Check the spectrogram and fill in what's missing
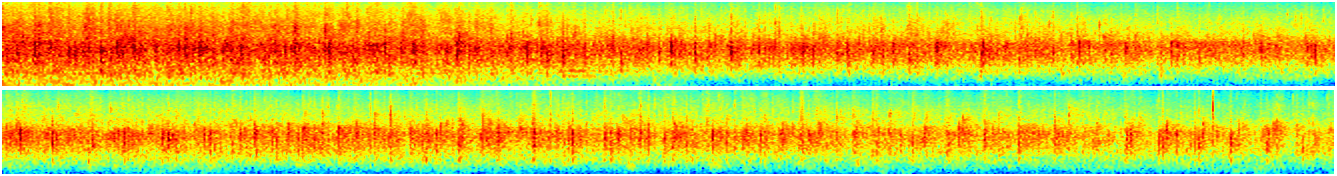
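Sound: warm audience applause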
